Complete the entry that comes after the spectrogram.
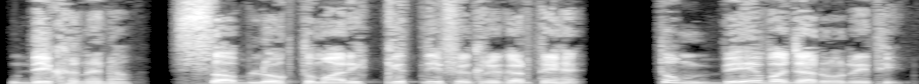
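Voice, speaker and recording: A man voicing a calm, reassuring young husband in a moral-story cartoon. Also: medium pitch, normal speed, slightly rough, no echo, studio quality. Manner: soothing, reassuring.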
